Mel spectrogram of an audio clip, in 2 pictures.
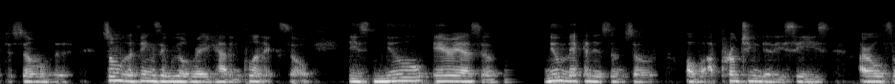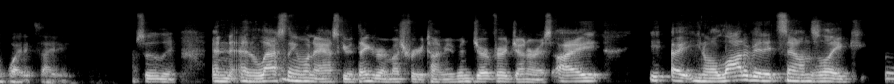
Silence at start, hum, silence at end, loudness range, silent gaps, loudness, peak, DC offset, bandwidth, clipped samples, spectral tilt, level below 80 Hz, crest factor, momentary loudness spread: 0.1 s; none; 0 s; 7 LU; 5.32-5.44 s, 10.18-10.25 s, 15.37-15.42 s; -16 LUFS; 0 dBFS; under 0.1%; 11.5 kHz; under 0.1%; -7 dB/octave; -46 dBFS; 16 dB; 15 LU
